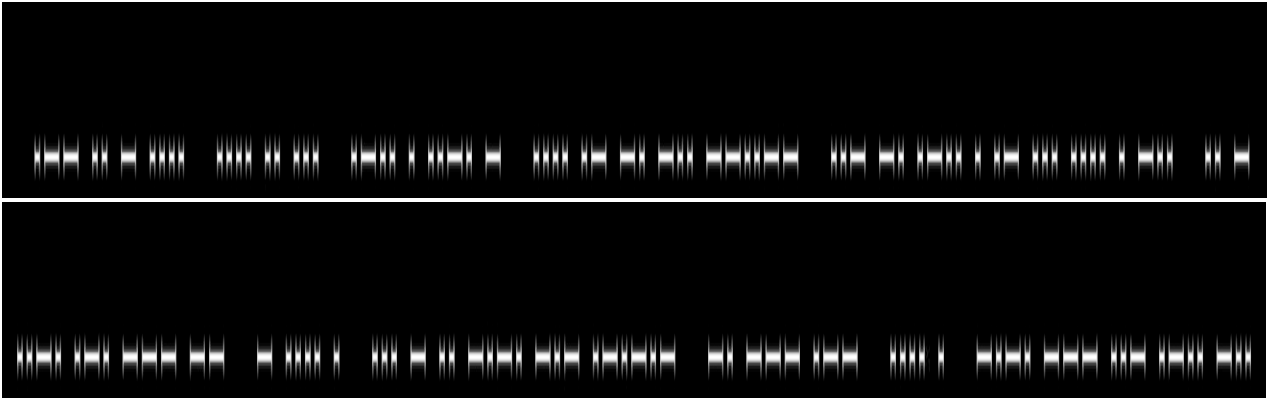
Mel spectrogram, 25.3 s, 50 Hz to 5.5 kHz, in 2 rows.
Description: Morse code, heard as a keyed tone, about 25 wpm, 600 Hz. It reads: WITH HIS LEFT HAND, UNLEASHED IT FROM THE STICK. NOW HE COULD
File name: the old man and the sea part 1 25wpm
